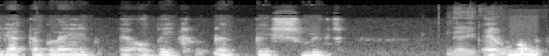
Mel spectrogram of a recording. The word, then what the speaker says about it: Slot: I said they brought in this unknown Slot. They brought him in. That's how you pronounce his name, by the way.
